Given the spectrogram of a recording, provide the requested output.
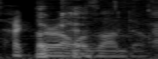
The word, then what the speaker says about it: Hector Elizondo: Yes, Hector Elizondo.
